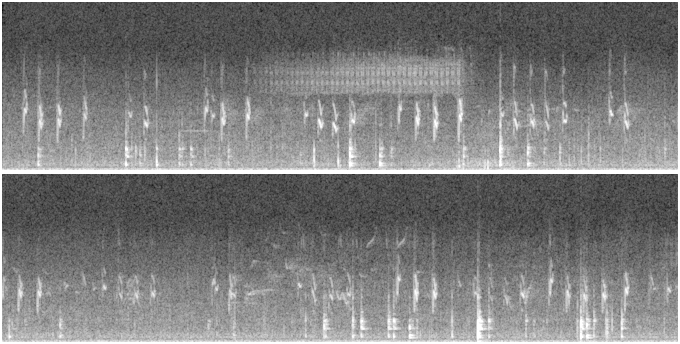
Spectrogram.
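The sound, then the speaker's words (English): A small flock of birds, two juveniles and two adults, feeding, with scattered short chirps and soft clucking calls repeating irregularly over a steady low rumble, no voices. “Two juvenile birds and two adults. Stop. Start recording. Feeding's now occurring.”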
